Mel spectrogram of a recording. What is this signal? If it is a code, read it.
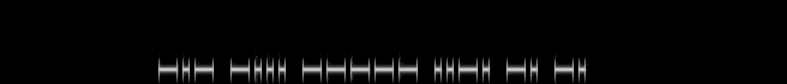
Morse code, heard as a keyed tone, about 20 wpm, 700 Hz. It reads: KB0FNN
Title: USA Call Signs - 6 Characters - Repeated 2x - 20wpm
